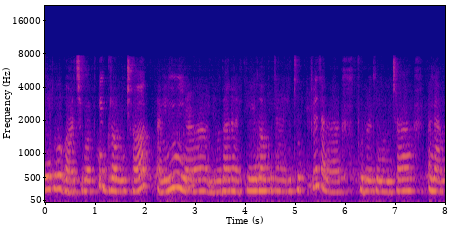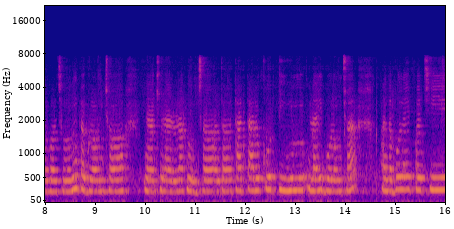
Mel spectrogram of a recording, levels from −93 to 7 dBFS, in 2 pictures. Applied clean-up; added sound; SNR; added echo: neural separator model SepFormer DNS4.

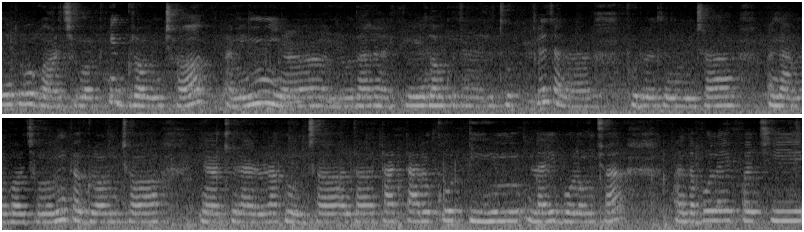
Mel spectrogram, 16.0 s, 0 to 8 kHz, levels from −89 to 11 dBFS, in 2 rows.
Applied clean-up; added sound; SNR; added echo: none; Subway, metro, underground; 8 dB; reverberation time 1.0 s.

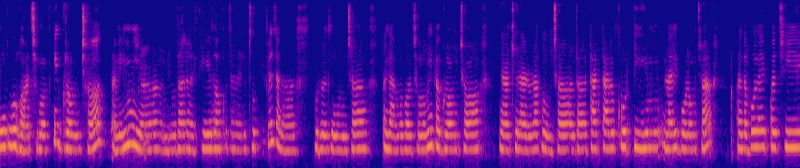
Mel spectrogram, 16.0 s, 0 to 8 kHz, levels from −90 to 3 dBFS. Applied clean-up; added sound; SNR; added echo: neural mask model DeepFilterNet 3.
